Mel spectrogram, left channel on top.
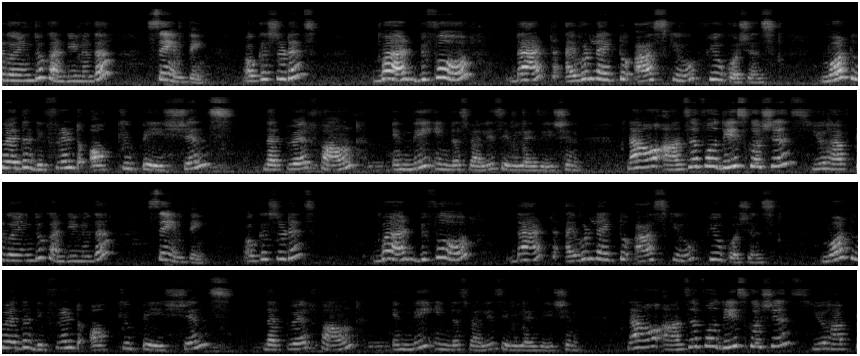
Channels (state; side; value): quieter; right; 7.5 dB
